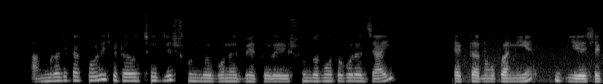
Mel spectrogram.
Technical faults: input switched to a poorer device

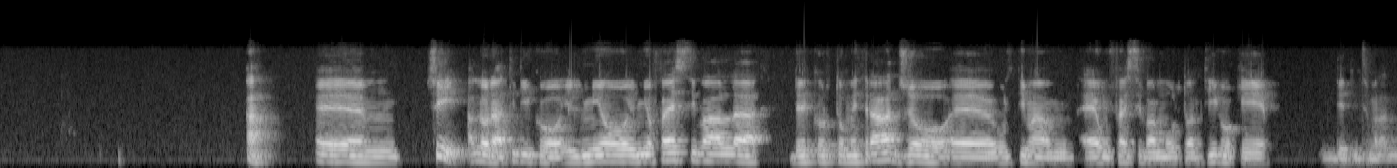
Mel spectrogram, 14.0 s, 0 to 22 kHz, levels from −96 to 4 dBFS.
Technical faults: none

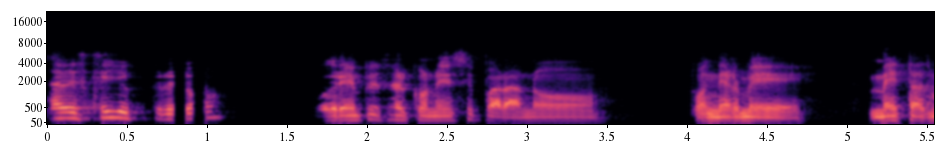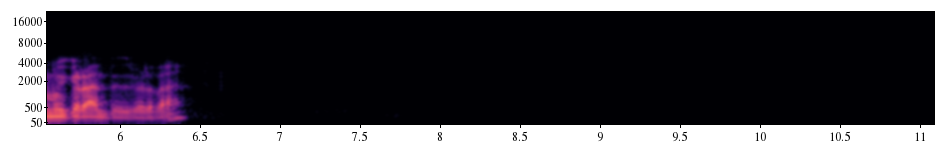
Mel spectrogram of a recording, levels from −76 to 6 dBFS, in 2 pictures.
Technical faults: digital broadcast dropout

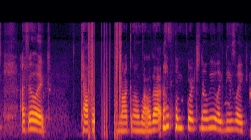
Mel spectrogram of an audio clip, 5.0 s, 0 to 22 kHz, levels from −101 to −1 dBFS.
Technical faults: echo leak; intermittent contact; chunks out of order; speech suppressed in double talk

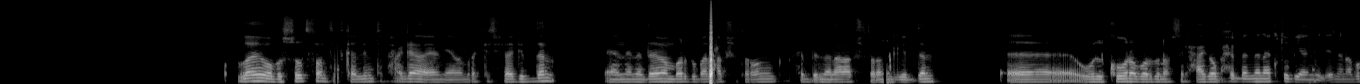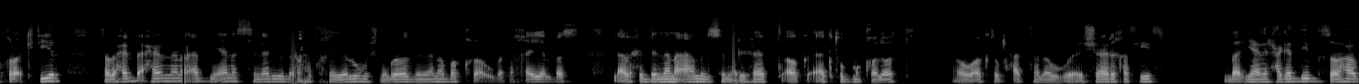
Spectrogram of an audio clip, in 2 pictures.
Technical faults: corrupt frame decoded

